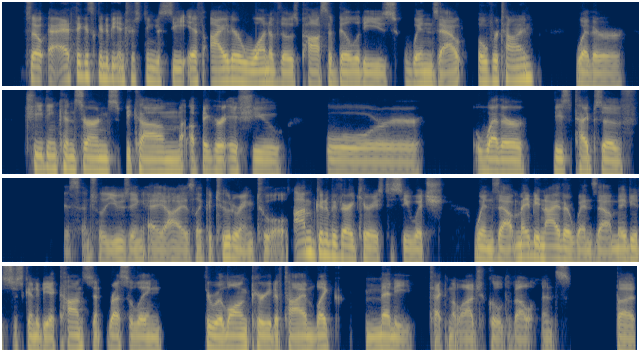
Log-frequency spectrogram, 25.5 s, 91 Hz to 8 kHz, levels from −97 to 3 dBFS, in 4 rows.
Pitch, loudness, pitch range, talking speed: 100 Hz, -25 LUFS, 90-110 Hz, 175 wpm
